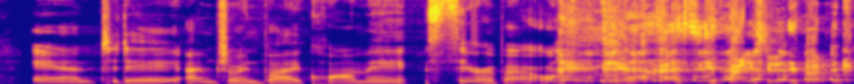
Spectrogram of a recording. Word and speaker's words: Kwame Siriboe: I'm your host, Sandie Chang, and today I'm joined by Kwame Siriboe. Yes, you got it correct. Yes. I asked him how to pronounce that right before starting.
